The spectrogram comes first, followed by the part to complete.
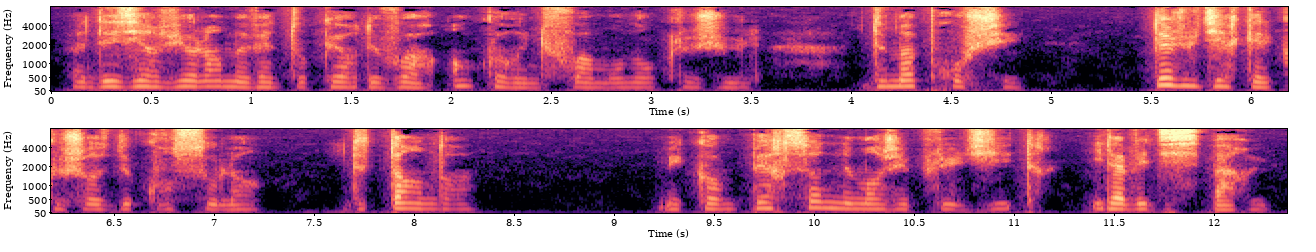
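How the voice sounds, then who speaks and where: A reader narrating a classic short story as an audiobook, with a husky, slightly breathy voice. The delivery is measured and expressive, in the steady pace of a storyteller. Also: mid-range voice.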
